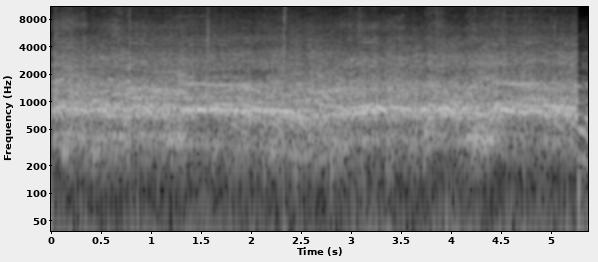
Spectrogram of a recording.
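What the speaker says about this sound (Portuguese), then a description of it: "E restando apenas um quesito, a plateia já gritava" A carnival audience at a samba school parade shouts and cheers for the champion school, a dense, sustained roar of many voices with whoops and chanting, steady and loud throughout.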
